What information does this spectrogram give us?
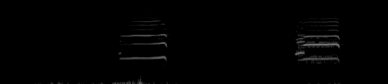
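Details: Bald eagle at its nest during incubation of a single egg, November 2022, on a live nest camera: two loud, harsh, harmonic squealing notes about 1.5 seconds apart, with soft low rustling and thumps beforehand.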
